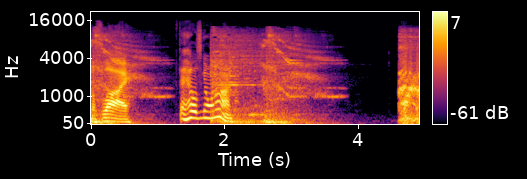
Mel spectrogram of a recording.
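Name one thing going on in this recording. Fighting game sound effects whoosh and ring out.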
